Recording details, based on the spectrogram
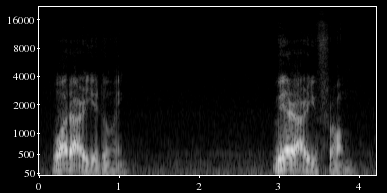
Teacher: for wh questions we have a falling tone · we start with the high pitched sound and we end it with a low note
